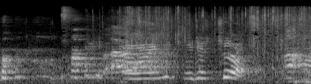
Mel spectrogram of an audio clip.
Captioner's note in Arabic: ضحك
